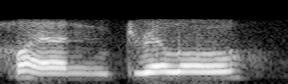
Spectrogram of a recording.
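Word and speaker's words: Llandrillo: L-L-A-N-D-R-I-L... – L-A-N is like Flan. – Clandrillo, Merionethshire.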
